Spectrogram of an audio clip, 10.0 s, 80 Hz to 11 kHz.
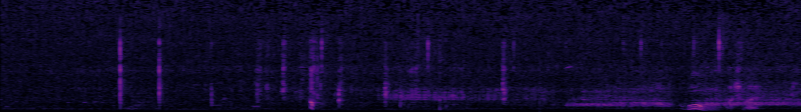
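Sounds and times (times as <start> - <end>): faint clicks: 1.4 - 9.9.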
